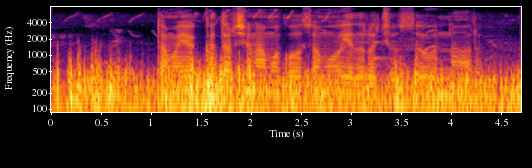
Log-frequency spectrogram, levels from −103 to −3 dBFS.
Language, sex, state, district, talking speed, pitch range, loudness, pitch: Telugu, male, Andhra Pradesh, Sri Satya Sai, 90 wpm, 100-105 Hz, -19 LUFS, 100 Hz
